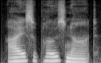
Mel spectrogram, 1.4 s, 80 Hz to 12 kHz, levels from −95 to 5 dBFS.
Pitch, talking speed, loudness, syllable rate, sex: 155 Hz, 135 wpm, -15 LUFS, 4.4 syllables/s, female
